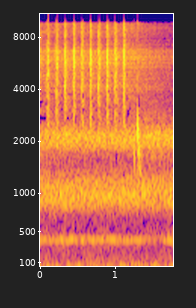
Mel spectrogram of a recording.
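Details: Common nightingale (Luscinia megarhynchos) singing at night in a forest: a fast run of about ten high, sharp repeated notes, roughly nine a second, ending in a lower slurred note over a steady background hiss.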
